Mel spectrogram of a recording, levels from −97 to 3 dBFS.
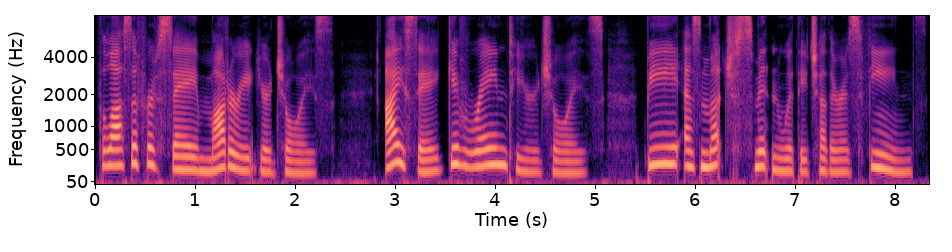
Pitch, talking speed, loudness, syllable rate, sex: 205 Hz, 150 wpm, -20 LUFS, 4.0 syllables/s, female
